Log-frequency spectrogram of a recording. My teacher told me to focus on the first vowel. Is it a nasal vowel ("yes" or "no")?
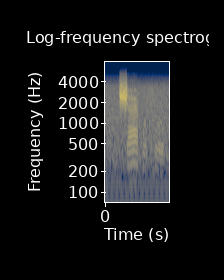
no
